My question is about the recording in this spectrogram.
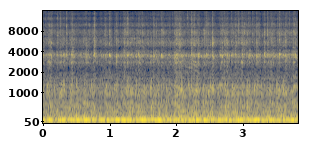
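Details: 1970 Chevelle SS 396 V8, freshly built and dyno run-in, at idle: light, uneven lifter-like tick over a deep idle that follows engine speed; found to be a rocker arm that had worked loose.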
